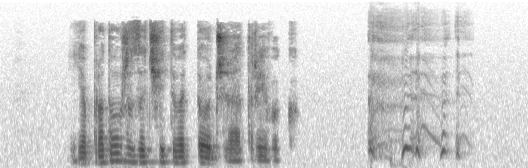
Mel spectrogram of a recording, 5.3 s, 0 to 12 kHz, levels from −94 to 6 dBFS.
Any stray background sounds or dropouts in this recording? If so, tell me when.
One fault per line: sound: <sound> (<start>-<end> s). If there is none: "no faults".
sound: cough (3.7-4.8 s)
